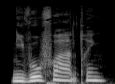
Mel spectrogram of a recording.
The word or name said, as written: niveauforandring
